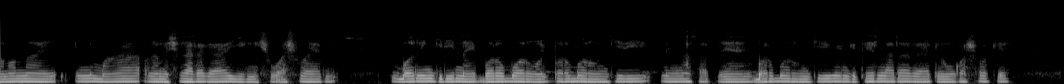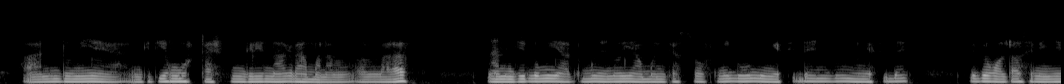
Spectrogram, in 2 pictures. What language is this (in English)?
Masai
